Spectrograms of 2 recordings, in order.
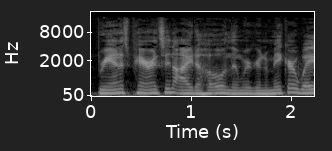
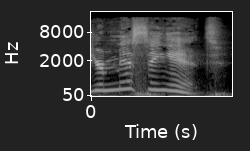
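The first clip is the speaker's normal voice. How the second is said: wife urging; 11 semitones higher, 8 dB louder, slower than usual. Retold or imitated. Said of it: "It's like".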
